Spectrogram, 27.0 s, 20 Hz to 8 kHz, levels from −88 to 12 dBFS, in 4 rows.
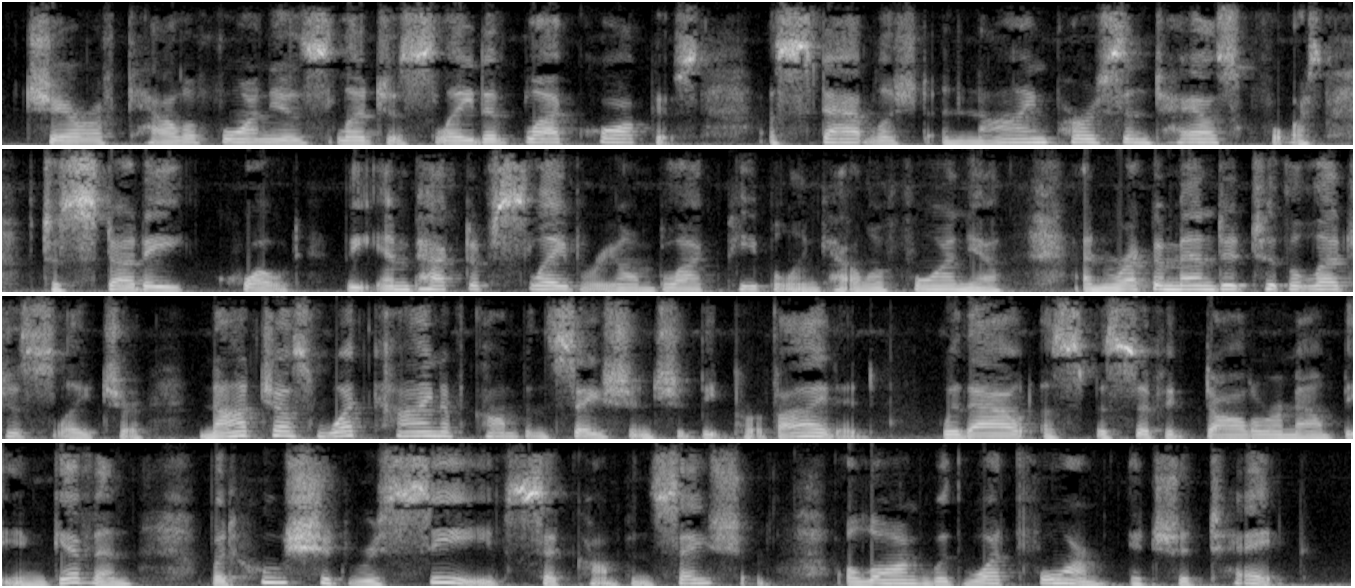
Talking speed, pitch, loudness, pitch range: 125 wpm, 180 Hz, -14 LUFS, 160-200 Hz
